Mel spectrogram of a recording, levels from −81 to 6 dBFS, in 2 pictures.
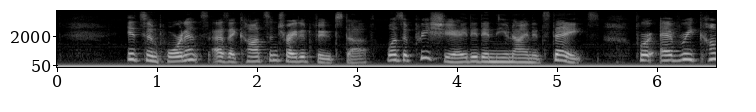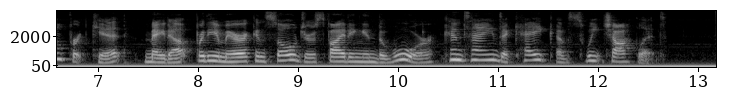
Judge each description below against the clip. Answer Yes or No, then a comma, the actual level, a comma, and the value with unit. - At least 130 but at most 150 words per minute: Yes, average, 145 wpm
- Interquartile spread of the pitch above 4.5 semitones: Yes, wide, 5.5 semitones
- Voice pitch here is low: No, high, 205 Hz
